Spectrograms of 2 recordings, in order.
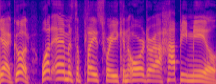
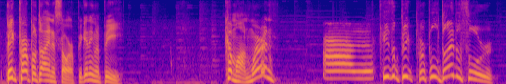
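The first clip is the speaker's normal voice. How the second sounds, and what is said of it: Impression of Barney the dinosaur. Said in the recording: “I had to do my impersonation of him”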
